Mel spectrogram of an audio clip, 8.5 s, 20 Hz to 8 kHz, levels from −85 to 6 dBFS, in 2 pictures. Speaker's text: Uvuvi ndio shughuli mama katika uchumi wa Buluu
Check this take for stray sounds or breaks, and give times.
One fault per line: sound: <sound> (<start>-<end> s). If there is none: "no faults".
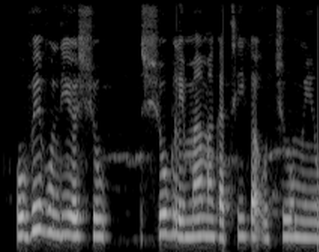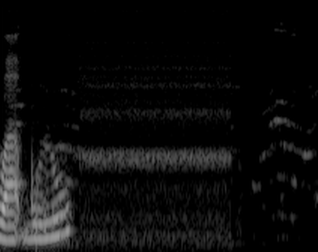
no faults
